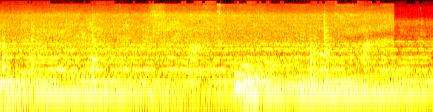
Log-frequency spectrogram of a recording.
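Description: Carrot halwa stirred in a pan after fried dry fruits are added. A steady soft sizzle with light scraping and stirring noises continues throughout, with no voices.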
